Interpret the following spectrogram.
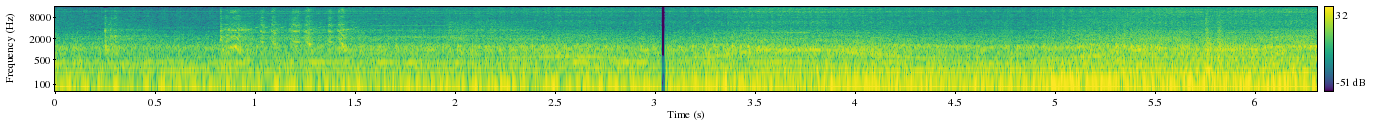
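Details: Suzuki Intruder 125 motorcycle, hard to start after sitting about a month; owner suspects fuel damage and a dirty carburetor: it catches, then runs rough with uneven, faltering beats at low revs, a misfire. Cause not confirmed.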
